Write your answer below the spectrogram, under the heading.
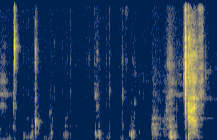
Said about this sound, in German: Ich habe einen Schluck zwischendurch.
